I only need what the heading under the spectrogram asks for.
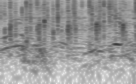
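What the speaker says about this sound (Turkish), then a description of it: "Bekir Pehlivan'ı alkışlıyoruz." Crowd applauding a wrestler at an outdoor oil-wrestling festival, dense, close clapping with voices and babble mixed in, brief and steady throughout.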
